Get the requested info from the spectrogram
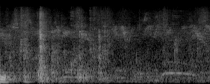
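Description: A dove cooing in low, soft calls about halfway through, over the murmur of a crowded waiting area. There is a single sharp click about half a second in.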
